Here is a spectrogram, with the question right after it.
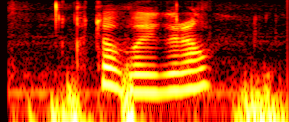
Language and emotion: Russian, neutral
